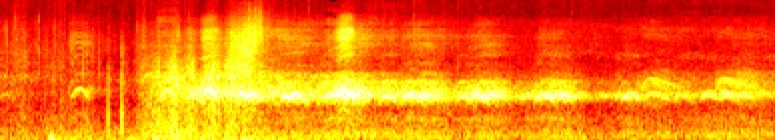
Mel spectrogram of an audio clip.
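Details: A murder of crows roosting in the snow in Denver, a dense overlapping chorus of harsh caws building after the first second and continuing without a break.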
